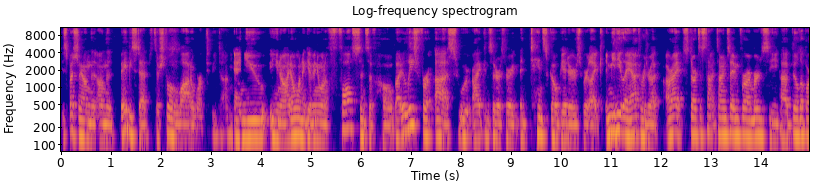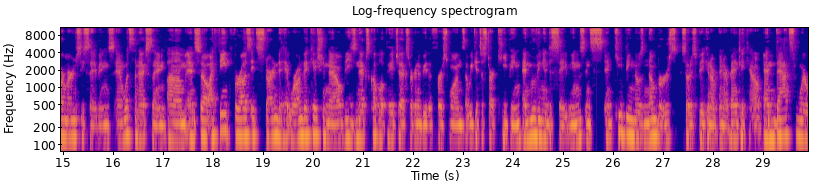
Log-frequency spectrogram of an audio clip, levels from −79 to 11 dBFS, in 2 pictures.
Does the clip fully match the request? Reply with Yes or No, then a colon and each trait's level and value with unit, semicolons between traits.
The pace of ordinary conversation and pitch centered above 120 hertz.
No: fast, 250 wpm; low, 130 Hz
